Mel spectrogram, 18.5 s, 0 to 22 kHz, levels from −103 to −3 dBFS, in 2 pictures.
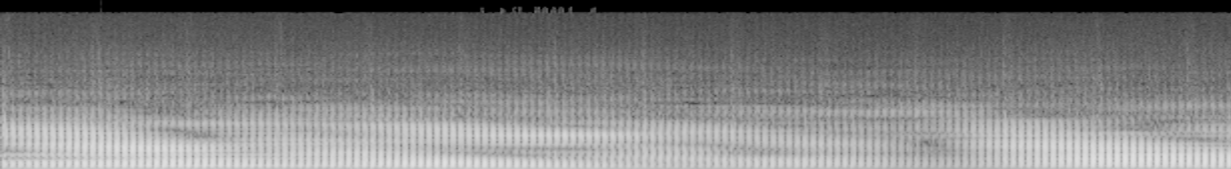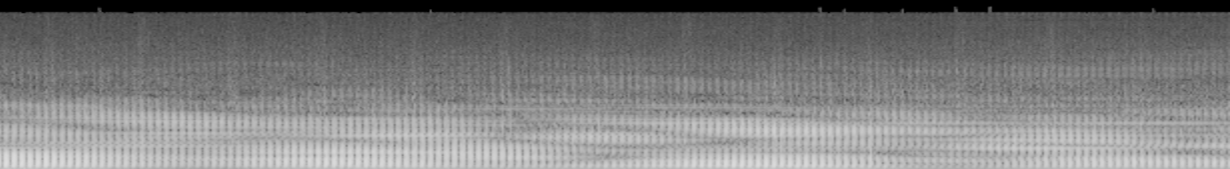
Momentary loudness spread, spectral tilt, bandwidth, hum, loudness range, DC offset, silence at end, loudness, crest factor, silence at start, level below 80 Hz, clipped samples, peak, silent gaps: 8 LU; -7.5 dB/octave; 16 kHz; 50 Hz at -25 dBFS; 4 LU; under 0.1%; 0 s; -19 LUFS; 18 dB; 0 s; -30 dBFS; under 0.1%; 0 dBFS; none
